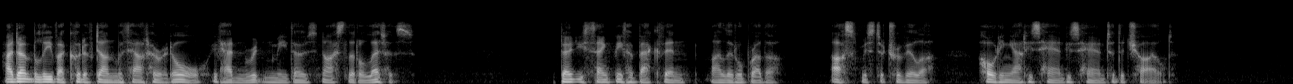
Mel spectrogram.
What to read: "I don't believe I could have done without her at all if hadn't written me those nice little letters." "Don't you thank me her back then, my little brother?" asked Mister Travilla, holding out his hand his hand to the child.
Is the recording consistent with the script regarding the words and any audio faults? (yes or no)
yes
